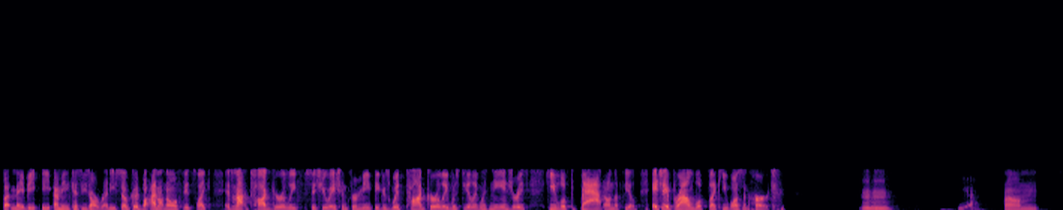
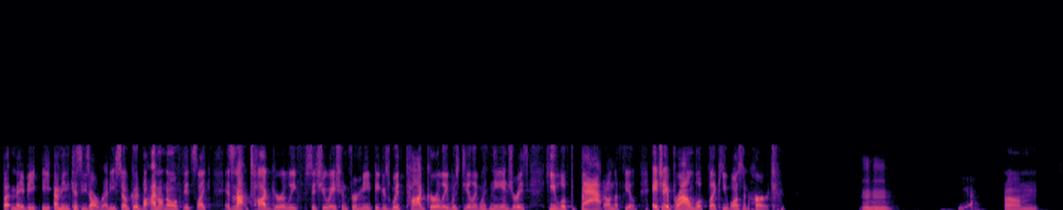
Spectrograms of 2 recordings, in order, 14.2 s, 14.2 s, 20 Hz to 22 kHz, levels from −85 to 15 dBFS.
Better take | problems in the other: second | garbled, watery; badly; nothing above 4 kHz; slightly in the second

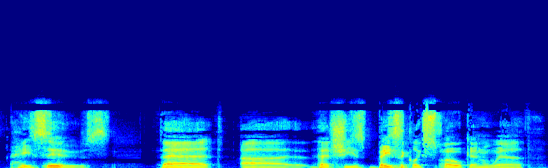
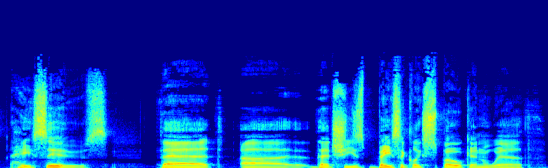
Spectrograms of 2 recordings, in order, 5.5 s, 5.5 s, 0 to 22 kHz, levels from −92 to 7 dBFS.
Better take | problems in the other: second | garbled, watery; badly; nothing above 7.5 kHz

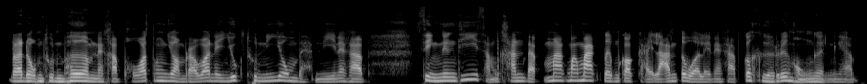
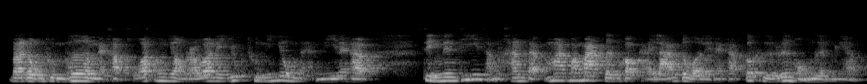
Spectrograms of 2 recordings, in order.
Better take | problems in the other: first | room echo; noticeable; dies away in 0.6 s // off-mic speech; far

